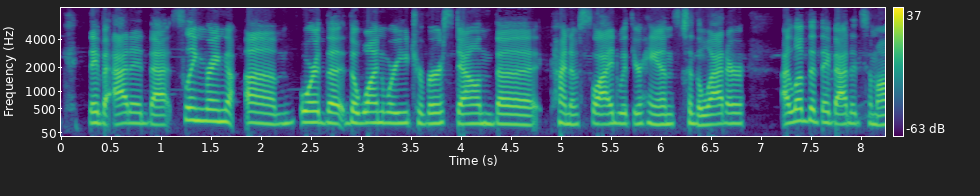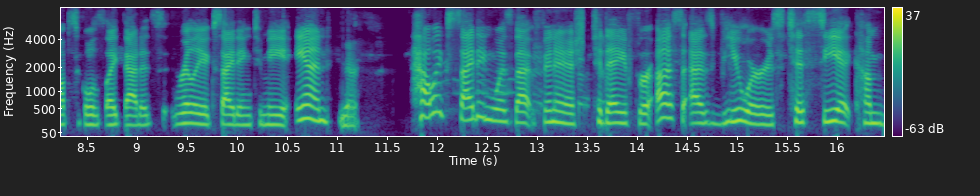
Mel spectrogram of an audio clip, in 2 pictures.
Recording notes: Post race interviews straight from the live coverage. Talk to some of the top Pros of the day in Savage Ohio 2023.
